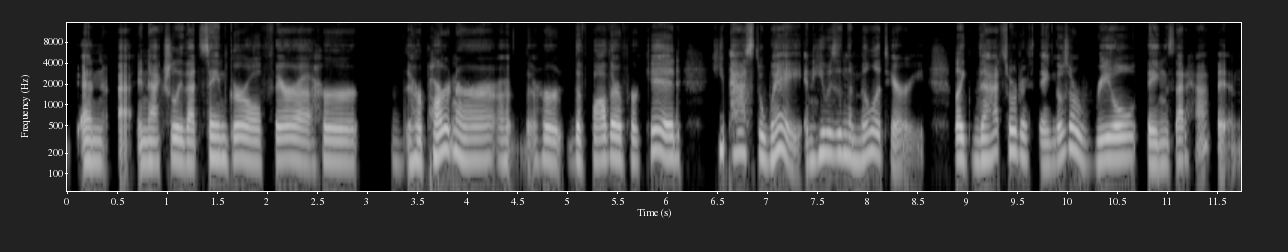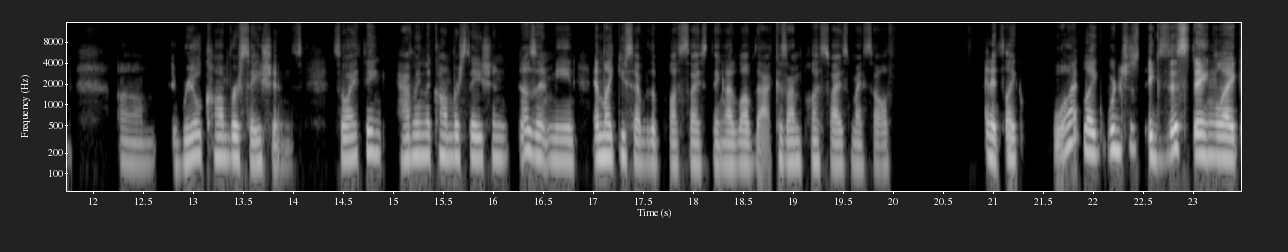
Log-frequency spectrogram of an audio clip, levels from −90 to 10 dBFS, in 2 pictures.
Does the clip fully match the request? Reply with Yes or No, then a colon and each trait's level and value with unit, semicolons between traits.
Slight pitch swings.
No: average, 3.2 semitones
